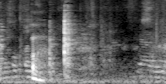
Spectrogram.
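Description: A meat cleaver strikes a wooden chopping board once, a single sharp knock just under a second in. A brief voice sound comes just before it.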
